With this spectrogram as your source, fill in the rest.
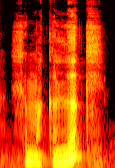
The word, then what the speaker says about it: gemakkelijk: Attention, quand le IJ est en fin de mot, on le prononce comme E, comme dans le mot le. Donc, on ne dit pas moeilijk, mais on dit moeilijk, gemakkelijk, dikwijls.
